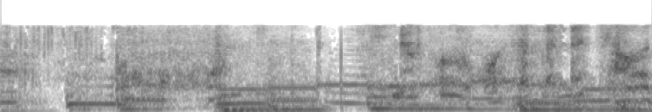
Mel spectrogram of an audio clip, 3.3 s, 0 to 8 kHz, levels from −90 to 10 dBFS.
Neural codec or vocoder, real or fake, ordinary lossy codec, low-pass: codec, 24 kHz, 6 kbps, HILCodec; fake; AAC, 16 kbps; 7.2 kHz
